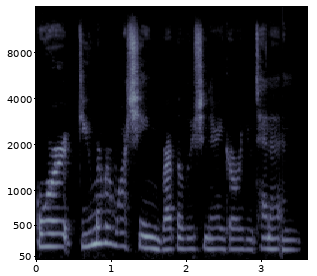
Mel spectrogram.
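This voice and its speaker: A woman's voice: low-pitched, a little fast, heavy background noise. A young woman from Barbados, telling personal stories in an eager, reflective way in a casual vlog. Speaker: vlogger.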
